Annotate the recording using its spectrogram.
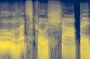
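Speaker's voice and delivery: high, drawn-out, bubbling, barely contained eager excitement. Imitating a tv character who can barely contain herself: imitating barely contained excitement. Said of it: "She's so excited".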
